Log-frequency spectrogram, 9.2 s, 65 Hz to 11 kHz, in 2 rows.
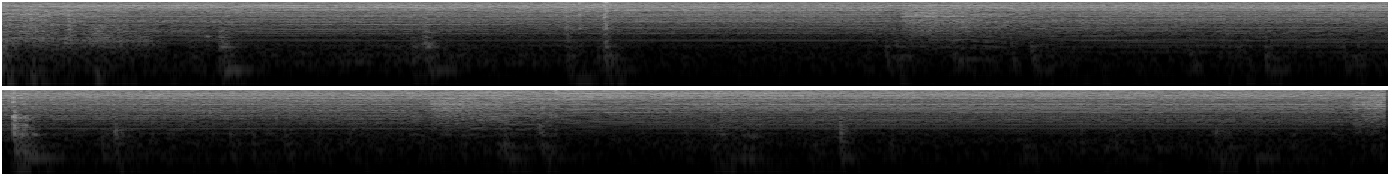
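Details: Sony MDS-JE470 MiniDisc deck stuck on standby, powered on with the case open: faint repeated ratcheting clicks about once a second over a quiet whirr; the disc mechanism appears to be slipping gears.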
